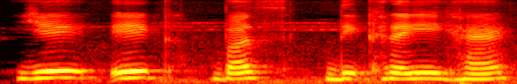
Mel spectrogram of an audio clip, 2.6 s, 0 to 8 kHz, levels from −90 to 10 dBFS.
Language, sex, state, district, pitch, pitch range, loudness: Hindi, male, Delhi, New Delhi, 210 Hz, 200-235 Hz, -15 LUFS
